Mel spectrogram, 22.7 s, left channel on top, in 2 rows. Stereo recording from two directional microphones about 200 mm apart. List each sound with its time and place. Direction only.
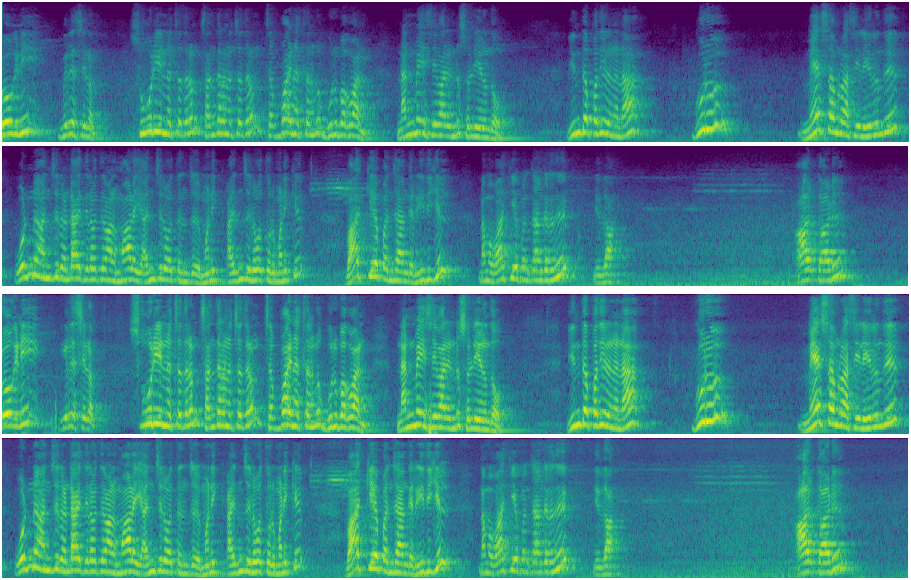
0.8 s speech: 45° right (ahead or behind)
3.2 s speech: 25° right (ahead or behind)
3.8 s speech: 45° right (ahead or behind)
4.9 s speech: 25° right (ahead or behind)
5.8 s speech: 40° right (ahead or behind)
7.1 s speech: 20° right (ahead or behind)
10.1 s speech: 10° right (ahead or behind)
17.3 s speech: 10° left (ahead or behind)
21.2 s speech: 5° right (ahead or behind)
